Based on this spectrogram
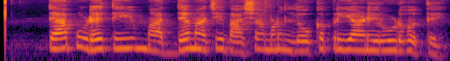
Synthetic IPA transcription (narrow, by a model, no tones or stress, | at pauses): t̪japuɽ̤et̪iːmad̪ʱjəmat͡ɕiːbʱaʂam̤əɽ̃uːnlokəpɾijəːɽ̃iɾuːɽɦot̪e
